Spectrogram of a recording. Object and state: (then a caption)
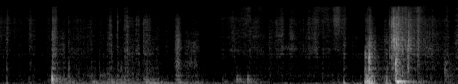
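Crumbling clumps of dyed baking soda. Both hands squeeze and crumble small solid clumps of loose, dry, green-dyed baking soda between the fingers. Soft, low crunching and crinkling crackles come in irregular bursts, with a sharp snap near the start and two louder crumbles close to the end.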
